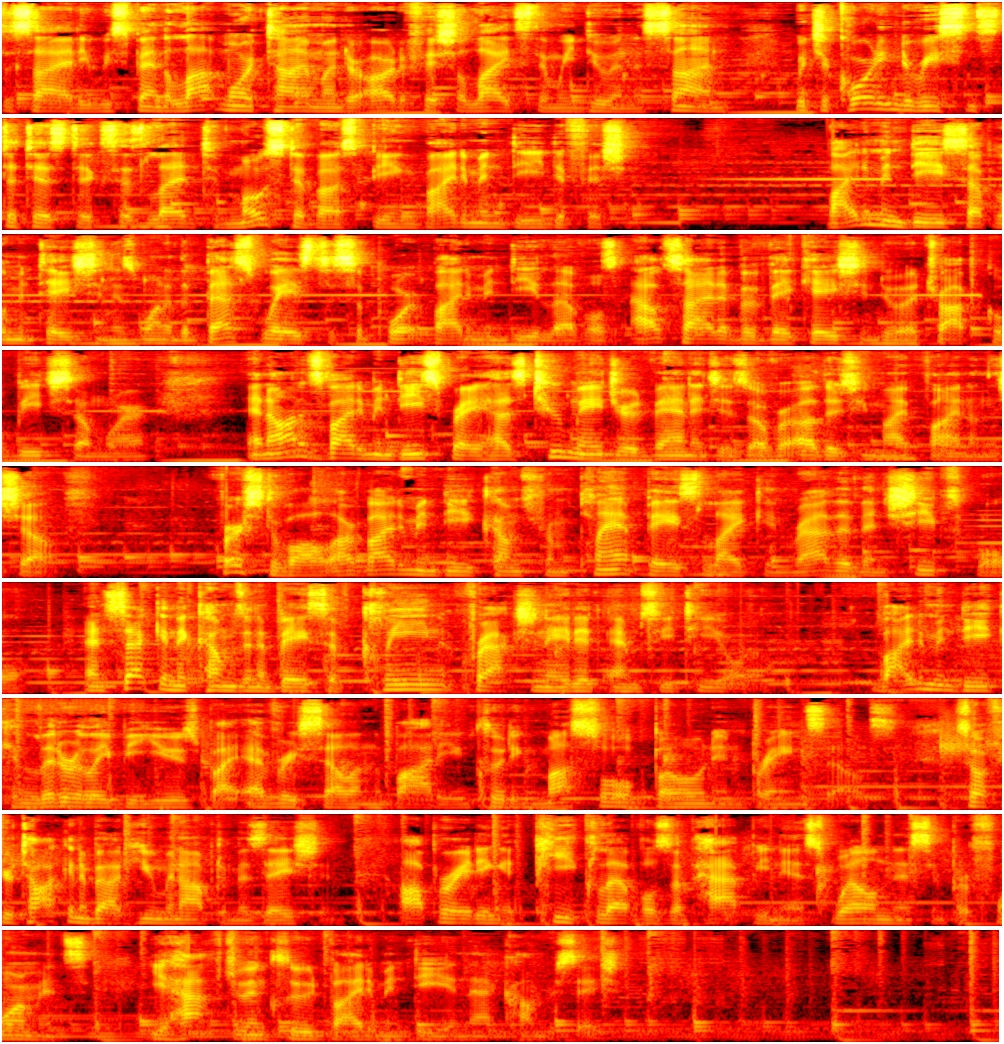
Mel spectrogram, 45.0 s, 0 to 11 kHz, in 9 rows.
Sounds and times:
Speech: 0.0 - 8.2, 9.1 - 20.4, 21.1 - 43.1
Music: 0.0 - 44.9.

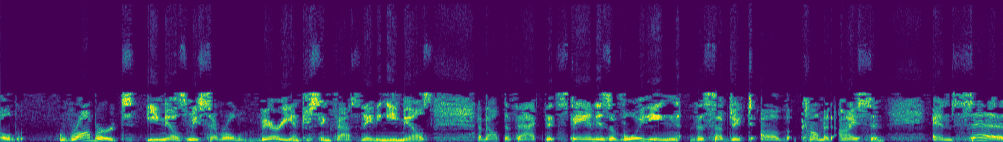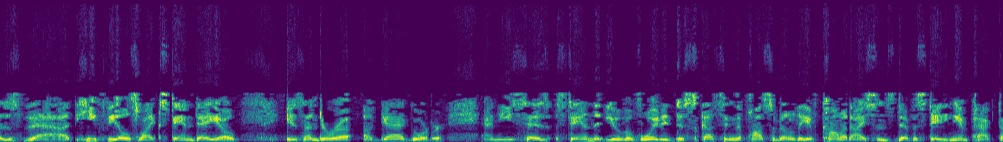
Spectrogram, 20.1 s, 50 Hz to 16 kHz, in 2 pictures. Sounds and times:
Speech: 0.0 - 20.0.

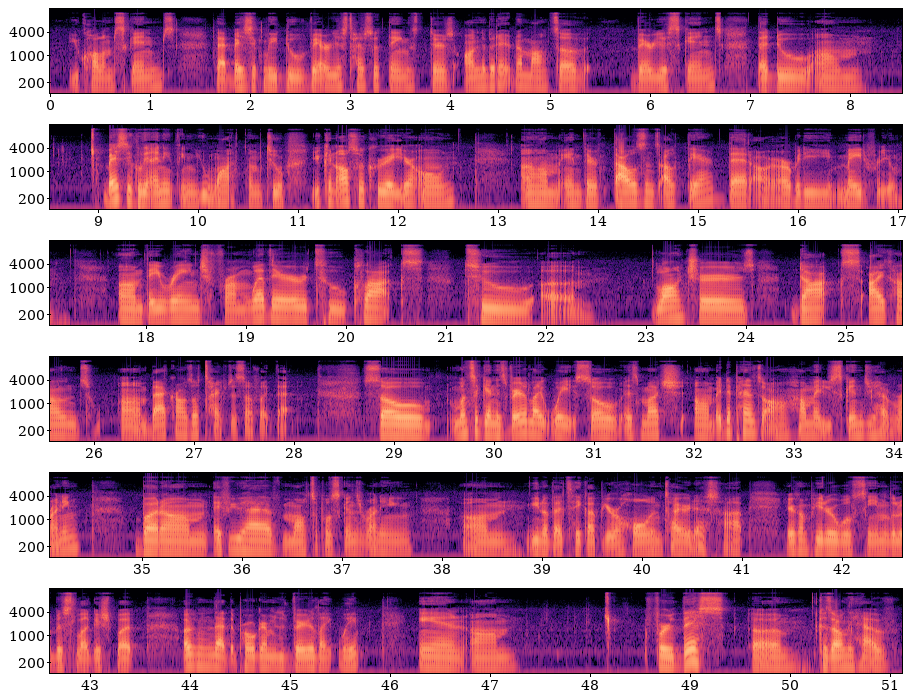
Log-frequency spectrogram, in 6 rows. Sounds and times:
Speech: 0.2 - 8.2, 9.0 - 12.6, 13.2 - 17.1, 17.7 - 22.5, 23.1 - 28.0, 28.7 - 34.4, 35.0 - 45.7, 46.3 - 47.3, 48.6 - 51.1.

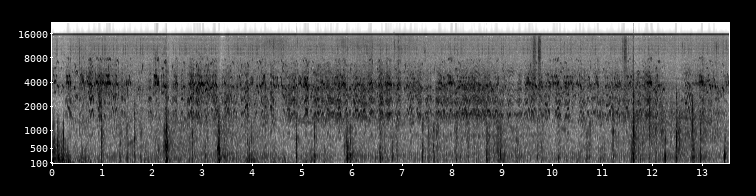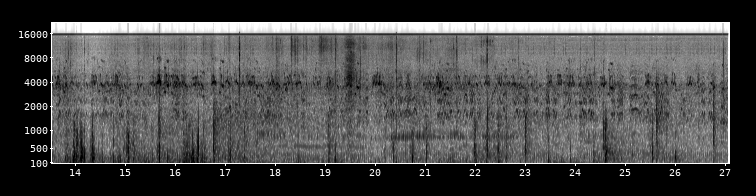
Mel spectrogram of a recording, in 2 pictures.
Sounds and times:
Animal: 0.0 - 27.0.

